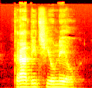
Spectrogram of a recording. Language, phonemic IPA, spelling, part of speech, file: Dutch, /tradiʦʲoˈnel/, traditioneel, adjective, Nl-traditioneel.ogg
- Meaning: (adjective) traditional; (adverb) traditionally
